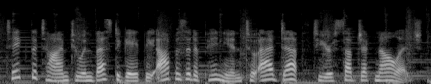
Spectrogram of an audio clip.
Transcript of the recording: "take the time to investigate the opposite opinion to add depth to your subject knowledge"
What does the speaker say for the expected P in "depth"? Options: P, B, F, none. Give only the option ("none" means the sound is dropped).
P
